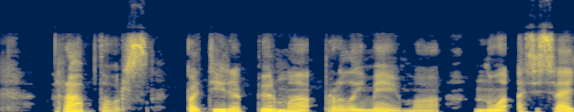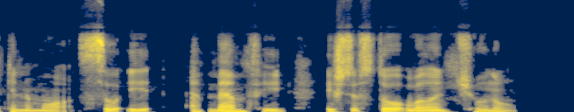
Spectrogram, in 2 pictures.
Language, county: Lithuanian, Vilnius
